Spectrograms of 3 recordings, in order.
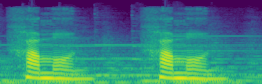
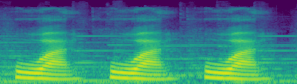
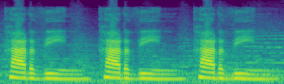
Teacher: The back of your tongue rises up toward your soft palate. That is the soft part at the very back of the roof of your mouth. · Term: Spanish J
